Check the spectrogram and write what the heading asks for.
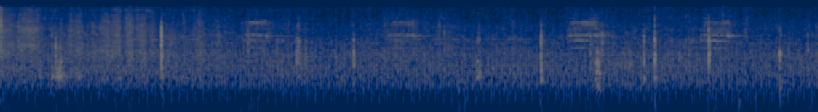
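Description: Near silence: a faint outdoor background with a few short, faint high chirps and scattered light clicks.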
